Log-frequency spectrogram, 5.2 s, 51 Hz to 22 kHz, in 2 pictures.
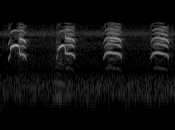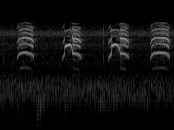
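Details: On 18 July 2024 in Parc Natural dels Ports, Catalonia, a short-toed snake eagle calls at the nest during a snake delivery by the female. Eight ringing arched notes, about one every 0.7 seconds, over soft background noise.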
